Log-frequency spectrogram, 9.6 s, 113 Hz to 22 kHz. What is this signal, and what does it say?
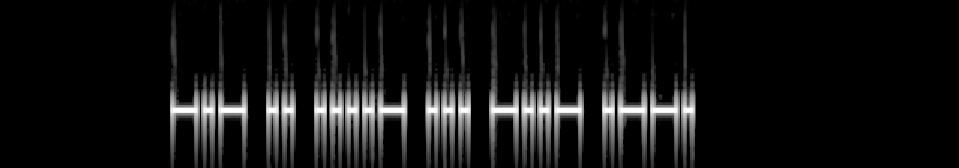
Morse code, heard as a keyed tone, about 15 wpm, 700 Hz. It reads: KI4SXP
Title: USA Call Signs - 6 Characters - Repeated 3x - 15wpm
